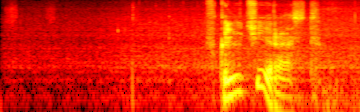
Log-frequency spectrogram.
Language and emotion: Russian, neutral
